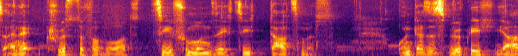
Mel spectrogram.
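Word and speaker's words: Dartmouth: Das ist eine Christopher Ward C65 Dartsmith. Und das ist wirklich, ja, es wird wie Plymouth ausgesprochen.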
